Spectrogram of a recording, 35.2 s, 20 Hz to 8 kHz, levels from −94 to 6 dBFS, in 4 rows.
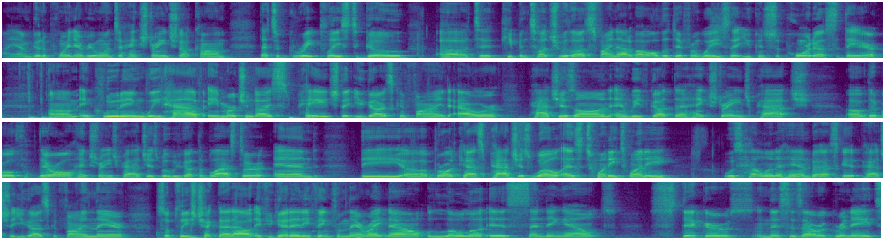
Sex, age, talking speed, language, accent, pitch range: male, 40-59, 190 wpm, English, American, 100-125 Hz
